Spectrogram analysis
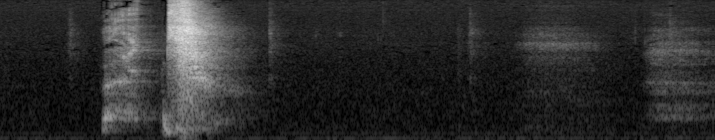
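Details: A single sneeze: a quick indrawn breath, then one loud explosive sneeze, then soft breathing.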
